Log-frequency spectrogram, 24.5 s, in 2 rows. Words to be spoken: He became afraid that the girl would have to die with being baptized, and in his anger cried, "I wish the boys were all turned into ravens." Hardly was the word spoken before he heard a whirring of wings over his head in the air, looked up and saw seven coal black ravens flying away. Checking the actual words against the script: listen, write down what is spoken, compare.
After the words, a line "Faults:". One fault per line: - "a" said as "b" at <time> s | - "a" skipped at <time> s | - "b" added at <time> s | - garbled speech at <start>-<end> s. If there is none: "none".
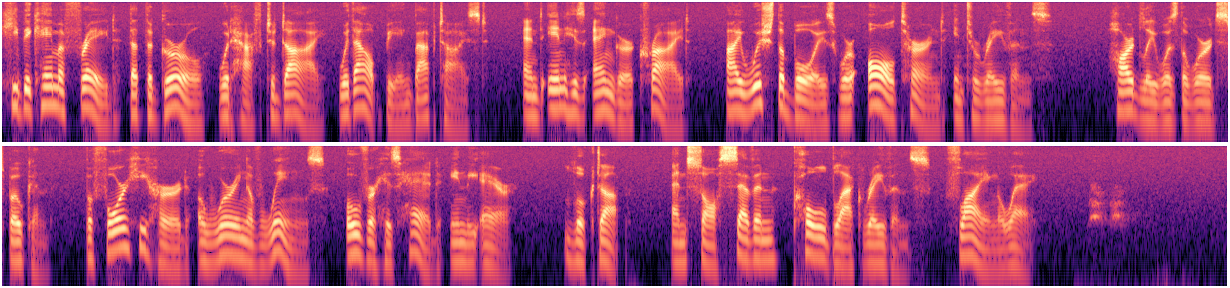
He became afraid that the girl would have to die without being baptized, and in his anger cried, "I wish the boys were all turned into ravens." Hardly was the word spoken before he heard a whirring of wings over his head in the air, looked up and saw seven coal black ravens flying away.
Faults:
- "with" said as "without" at 3.4 s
